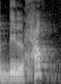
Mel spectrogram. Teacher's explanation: apabila kita baca pada bil haqq ni, kita kena ambil masa sikit untuk berhenti. Dia jadi qalqalah akbar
